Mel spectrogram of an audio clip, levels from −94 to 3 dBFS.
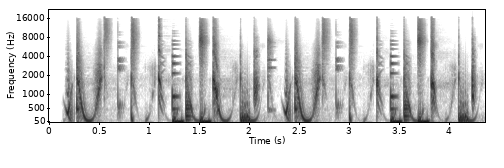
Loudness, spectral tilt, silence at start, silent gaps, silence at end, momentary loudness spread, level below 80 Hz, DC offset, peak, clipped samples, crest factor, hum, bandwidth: -21 LUFS; -4 dB/octave; 0.15 s; none; 0.1 s; 8 LU; -26 dBFS; under 0.1%; 0 dBFS; under 0.1%; 20 dB; none; 17 kHz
